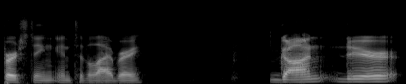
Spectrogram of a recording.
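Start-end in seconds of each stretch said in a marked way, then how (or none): none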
